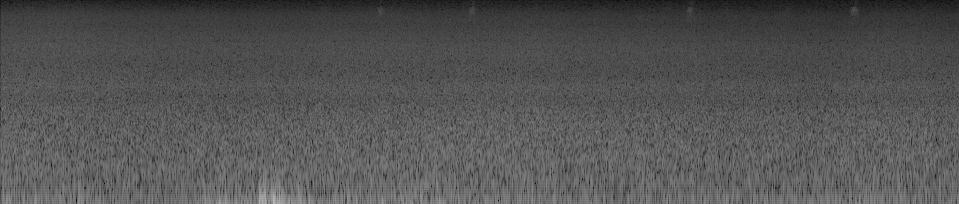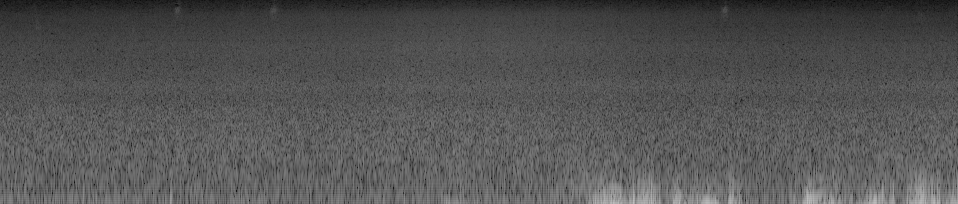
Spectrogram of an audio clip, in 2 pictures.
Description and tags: breeze tree
wind tree leaves garden contryside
